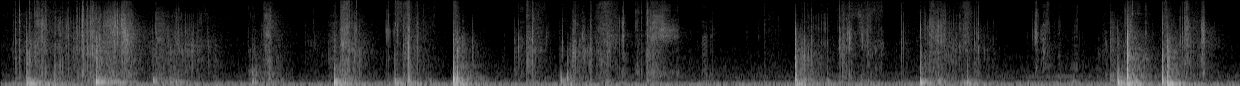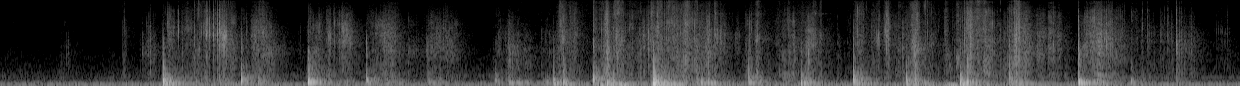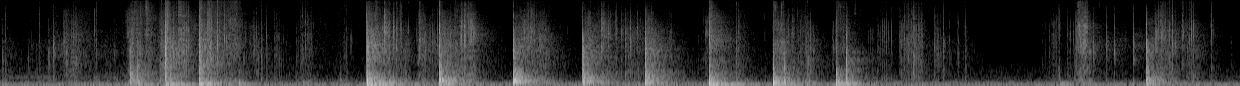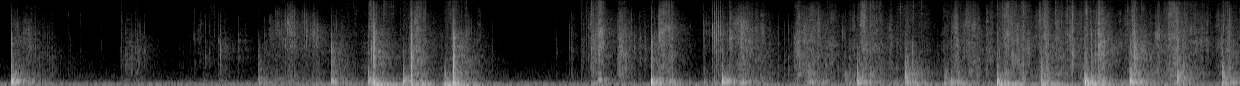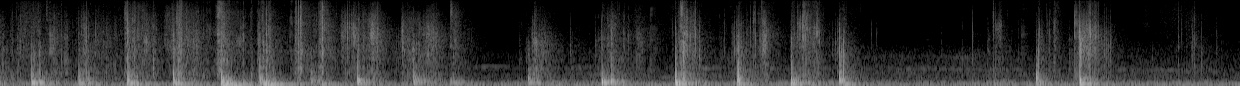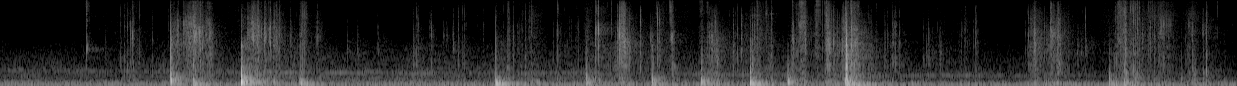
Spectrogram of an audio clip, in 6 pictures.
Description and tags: pasos en el escenario de un teatro. footsetps in the scenario of a theatre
